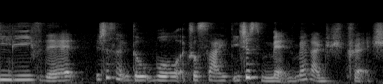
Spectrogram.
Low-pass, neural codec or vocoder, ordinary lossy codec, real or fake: 7.2 kHz; none; none; real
